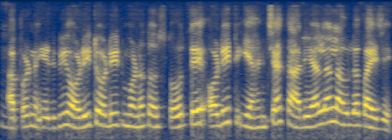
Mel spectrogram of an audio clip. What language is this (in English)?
Marathi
